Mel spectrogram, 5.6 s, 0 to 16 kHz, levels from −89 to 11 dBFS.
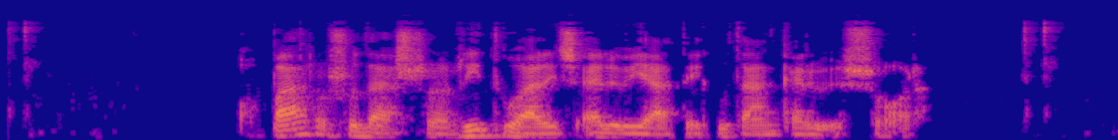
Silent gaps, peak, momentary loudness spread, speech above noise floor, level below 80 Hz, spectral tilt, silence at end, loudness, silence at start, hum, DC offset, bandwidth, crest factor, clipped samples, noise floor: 0.70-1.18 s; -8 dBFS; 17 LU; 45 dB; -64 dBFS; -4 dB/octave; 0.3 s; -27 LUFS; 0.1 s; none; under 0.1%; 9.4 kHz; 20 dB; under 0.1%; -72 dBFS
